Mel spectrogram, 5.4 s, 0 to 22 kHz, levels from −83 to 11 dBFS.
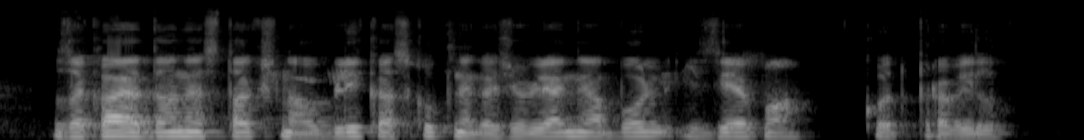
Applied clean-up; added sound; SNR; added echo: neural mask model DeepFilterNet 3.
